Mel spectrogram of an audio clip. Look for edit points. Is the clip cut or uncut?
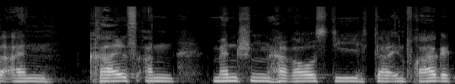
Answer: uncut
